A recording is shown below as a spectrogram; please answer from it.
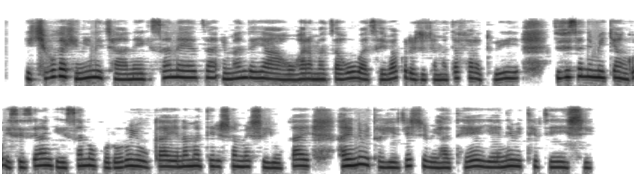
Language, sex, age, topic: Rundi, female, 18-24, education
